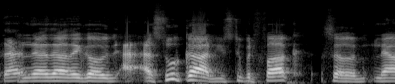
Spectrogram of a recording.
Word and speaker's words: azúcar: azúcar. And But I used to say Azucar, yeah. Azúcar.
